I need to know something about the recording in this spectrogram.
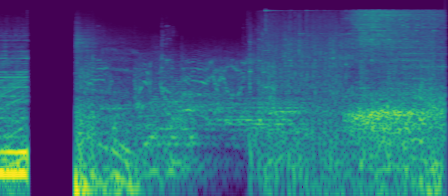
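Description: Swords clang and clash in a fight.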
